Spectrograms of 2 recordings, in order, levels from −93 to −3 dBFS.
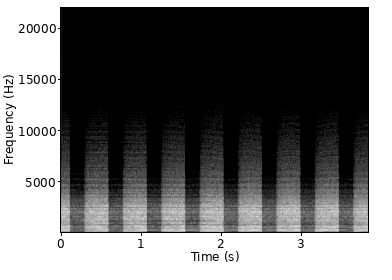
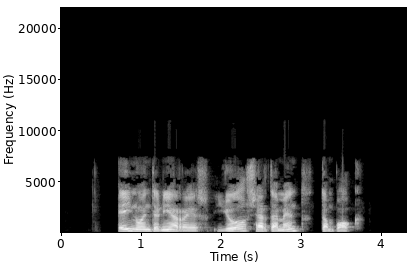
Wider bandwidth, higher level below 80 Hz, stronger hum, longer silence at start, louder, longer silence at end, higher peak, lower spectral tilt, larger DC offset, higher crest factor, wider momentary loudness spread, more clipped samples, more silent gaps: about the same, 7.6 kHz vs 7.6 kHz; second, -68 dBFS vs -62 dBFS; neither; second, 0 s vs 0.7 s; second, -19 LUFS vs -15 LUFS; second, 0 s vs 0.6 s; second, -4 dBFS vs 0 dBFS; about the same, -6 dB/octave vs -5.5 dB/octave; neither; about the same, 16 dB vs 16 dB; second, 2 LU vs 7 LU; neither; second, none vs 3.17-3.25 s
